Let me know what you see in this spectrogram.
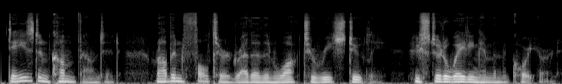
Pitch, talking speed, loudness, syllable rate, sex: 110 Hz, 190 wpm, -18 LUFS, 6.2 syllables/s, male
